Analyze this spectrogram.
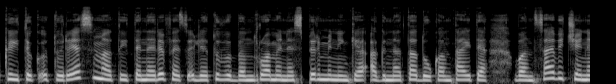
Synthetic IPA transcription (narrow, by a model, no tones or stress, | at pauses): kɐɪt̪ʲɪkt̪ʊɾʲeːsʲɪmʲɛt̪ɐɪt̪ʲɛnʲɛɾʲɪfʲeslʲiɛt̪ʊʋʲʊbʲɛnd̪ɾuɔmʲɛnʲeːspʲɪɾʲmʲɪnʲɪŋʲkʲeːʔɐɡnʲɛt̪ɐd̪ɒʊkɐnt̪ɐɪt̪ʲeːʋɐnsɑːʋʲɪt͡ʃʲeːnʲɛ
